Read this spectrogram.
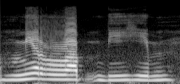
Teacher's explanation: nun mati atau tanwin bertemu dengan salah satu huruf idigambilaguna maka cara membacanya dileburkan tanpa berdengung tidak berdengung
